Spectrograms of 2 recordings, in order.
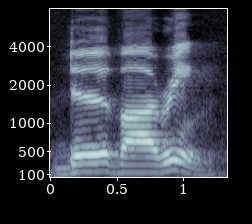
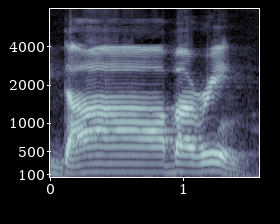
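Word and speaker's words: דברים: When you make it plural, it's not going to be davarim. Okay? We're going to reduce that first syllable because we're adding a syllable at the end and it's taking stress.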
